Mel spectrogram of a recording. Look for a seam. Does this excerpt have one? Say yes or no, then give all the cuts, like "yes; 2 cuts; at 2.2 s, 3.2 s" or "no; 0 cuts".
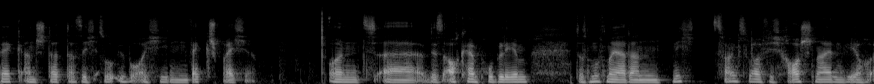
yes; 3 cuts; at 1.0 s, 3.3 s, 4.3 s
